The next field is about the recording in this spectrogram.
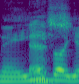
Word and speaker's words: Nieva: Soy Nieva? – Mm-hmm. Naiva, yes. Close enough, Adam. – What is it? – Go ahead. Just go ahead and. – How do you say it? – I think it says Naiva.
